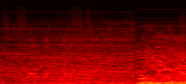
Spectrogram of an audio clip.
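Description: A vehicle's engine running steadily with a low hum under a broad hiss. Loud guitar music comes in near the end.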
